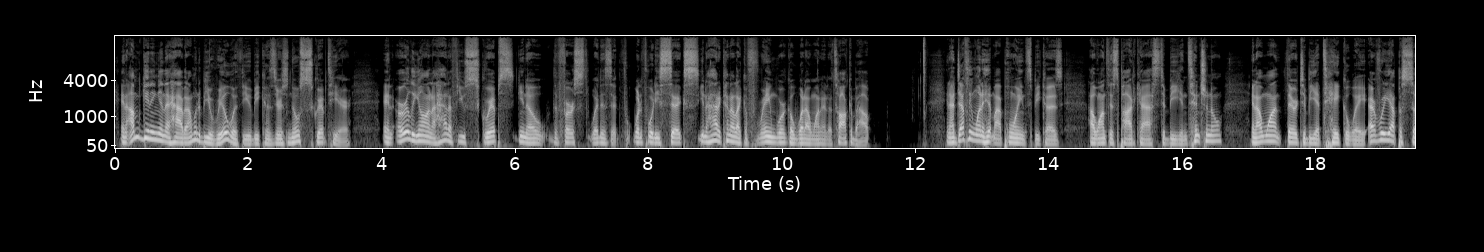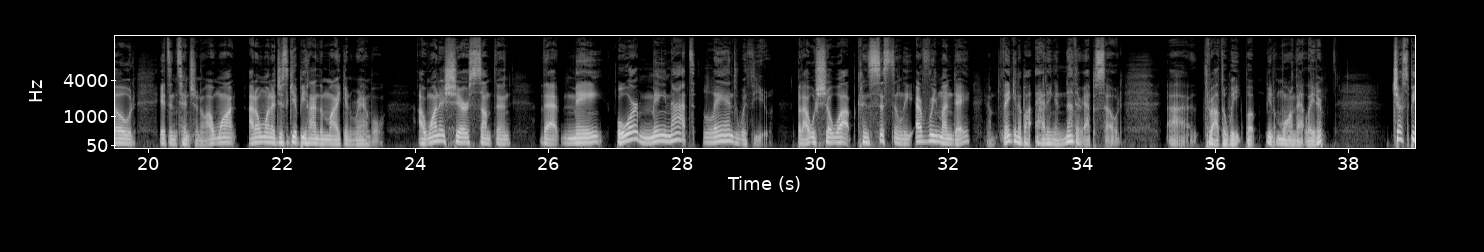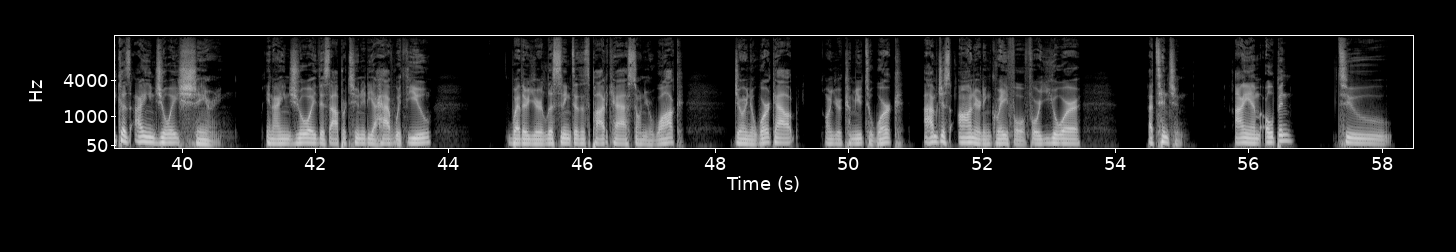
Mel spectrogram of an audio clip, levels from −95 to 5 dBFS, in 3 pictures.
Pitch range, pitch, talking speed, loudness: 100-130 Hz, 110 Hz, 175 wpm, -19 LUFS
